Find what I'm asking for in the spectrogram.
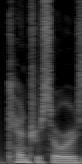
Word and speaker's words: Kentrosaurus: Centrosaurus is with a C, and Kentrosaurus is with a K, and also, as you can tell, they're pronounced differently.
